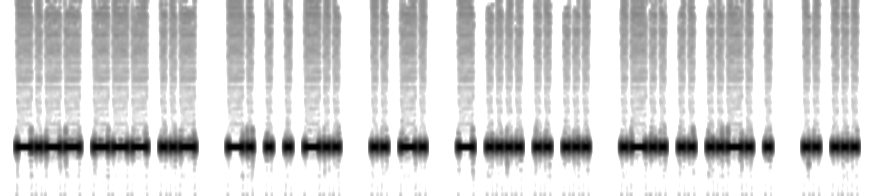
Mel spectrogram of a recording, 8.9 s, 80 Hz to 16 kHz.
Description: Morse code, heard as a keyed tone, about 25 wpm, 1000 Hz. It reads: YOU NEED IN THIS LIFE IS
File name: qotdfiles / 25wpm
